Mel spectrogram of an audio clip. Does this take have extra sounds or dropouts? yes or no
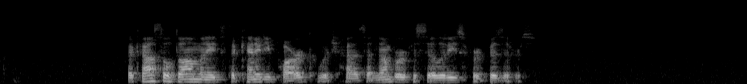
no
